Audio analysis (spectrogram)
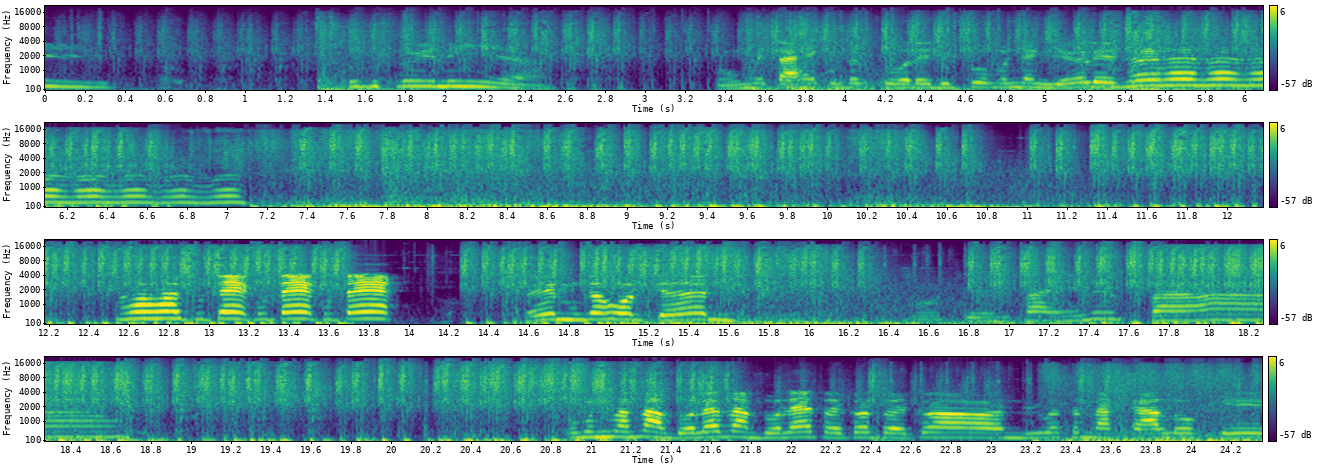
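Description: Gunfire in the online survival game WarZ, rapid bursts of shots over a busy game soundtrack while someone talks excitedly almost throughout, the shots blending into dense layered noise.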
